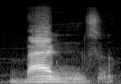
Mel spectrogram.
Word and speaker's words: bands: After A, we find N, D and Z, bands, because D is a voiced sound and the plural marker is pronounced as Z, bands.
